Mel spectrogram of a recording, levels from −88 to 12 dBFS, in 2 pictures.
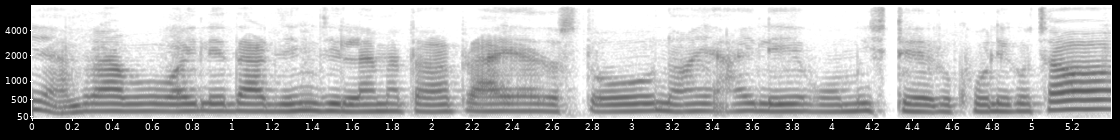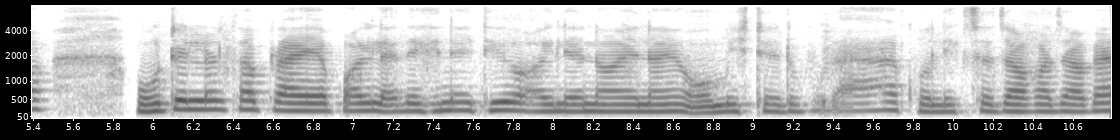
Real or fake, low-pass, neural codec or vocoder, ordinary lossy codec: real; none; none; none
